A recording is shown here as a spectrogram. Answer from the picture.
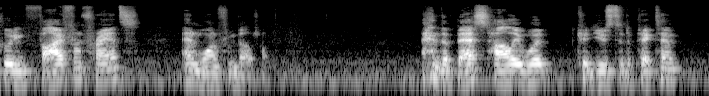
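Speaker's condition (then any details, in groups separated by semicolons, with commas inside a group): No condition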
